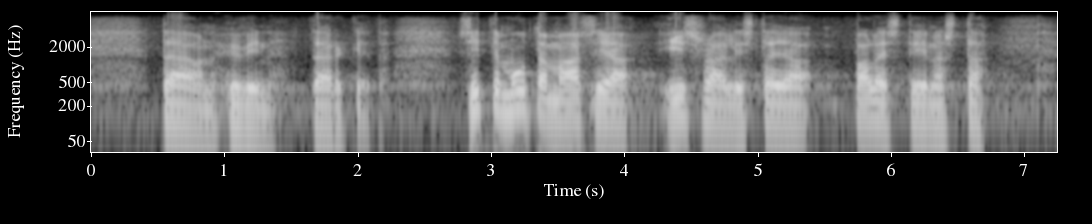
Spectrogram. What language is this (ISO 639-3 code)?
fin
